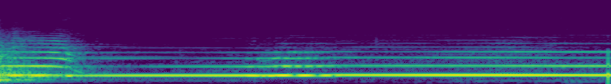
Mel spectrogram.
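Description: A conch shell (shankha) blown in one long, steady note.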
